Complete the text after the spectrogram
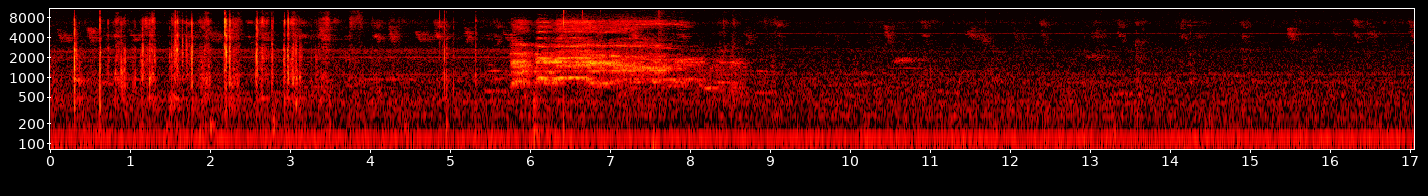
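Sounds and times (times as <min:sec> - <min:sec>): clicks and taps handling memory module: 0:00.0 - 0:03.9
low steady hum: 0:00.0 - 0:17.0.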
